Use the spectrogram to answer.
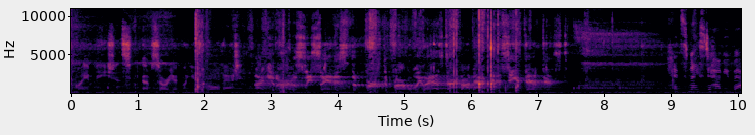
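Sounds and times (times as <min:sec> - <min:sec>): plastic toy handling: 0:04.5 - 0:06.8.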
